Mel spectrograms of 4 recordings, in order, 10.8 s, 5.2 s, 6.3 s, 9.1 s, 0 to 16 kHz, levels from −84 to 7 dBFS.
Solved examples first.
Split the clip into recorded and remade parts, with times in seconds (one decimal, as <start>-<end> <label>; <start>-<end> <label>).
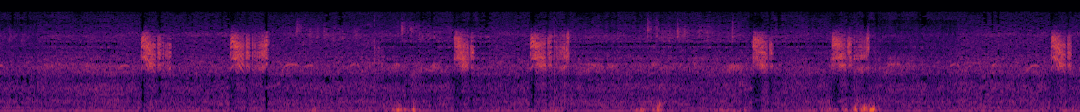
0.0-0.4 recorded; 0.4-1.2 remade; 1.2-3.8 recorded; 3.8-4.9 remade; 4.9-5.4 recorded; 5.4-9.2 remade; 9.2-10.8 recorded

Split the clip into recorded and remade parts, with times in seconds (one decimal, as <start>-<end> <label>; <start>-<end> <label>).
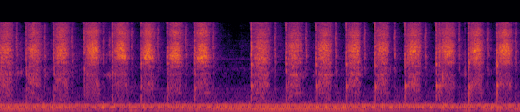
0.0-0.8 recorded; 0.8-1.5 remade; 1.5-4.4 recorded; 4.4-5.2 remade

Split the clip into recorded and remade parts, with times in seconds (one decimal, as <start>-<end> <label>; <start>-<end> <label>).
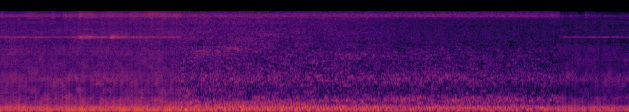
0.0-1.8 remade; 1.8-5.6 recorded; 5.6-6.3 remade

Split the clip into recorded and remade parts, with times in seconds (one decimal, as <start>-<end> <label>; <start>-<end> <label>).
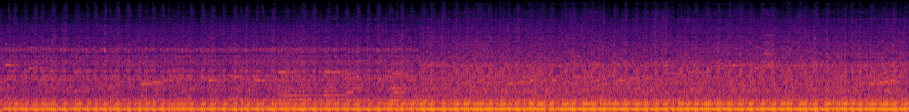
0.0-4.8 recorded; 4.8-5.7 remade; 5.7-6.7 recorded; 6.7-7.5 remade; 7.5-9.1 recorded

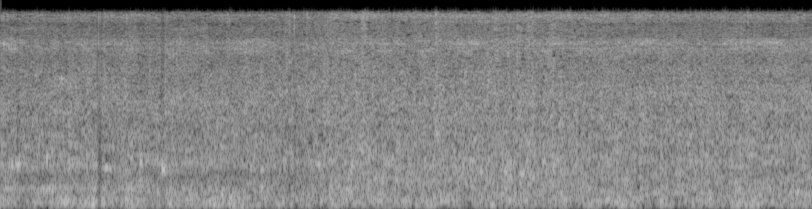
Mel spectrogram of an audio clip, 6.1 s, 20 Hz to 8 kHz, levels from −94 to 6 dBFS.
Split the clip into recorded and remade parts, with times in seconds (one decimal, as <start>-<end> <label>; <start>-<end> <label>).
0.0-2.3 remade; 2.3-4.4 recorded; 4.4-6.1 remade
